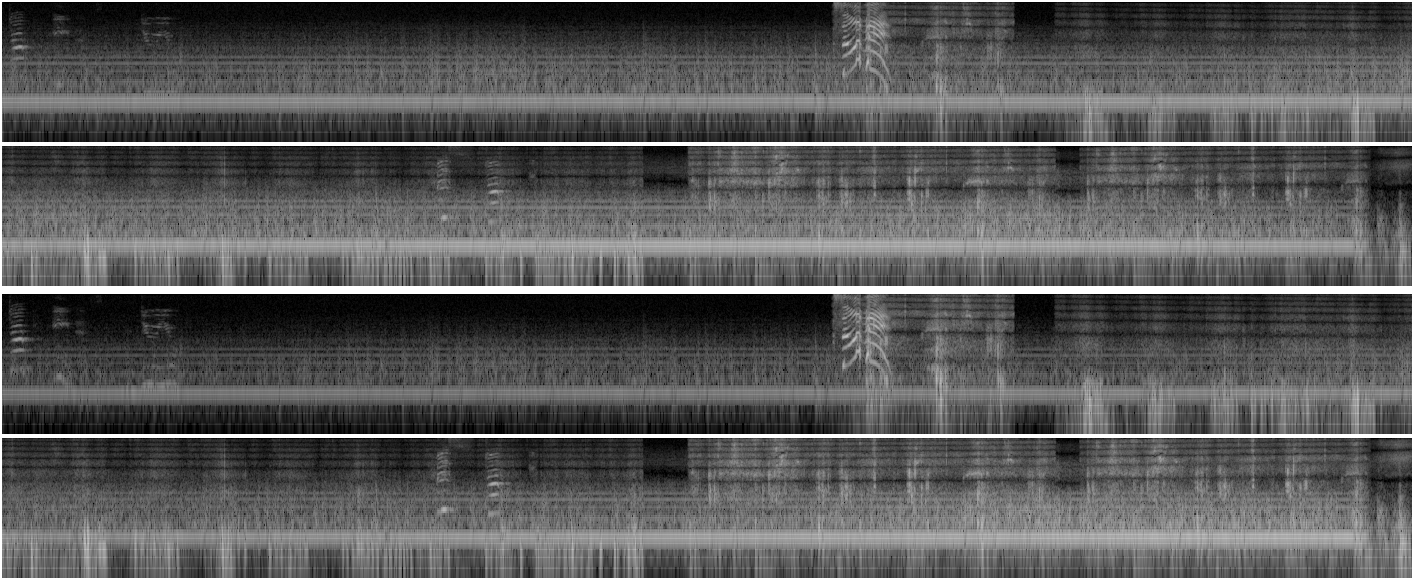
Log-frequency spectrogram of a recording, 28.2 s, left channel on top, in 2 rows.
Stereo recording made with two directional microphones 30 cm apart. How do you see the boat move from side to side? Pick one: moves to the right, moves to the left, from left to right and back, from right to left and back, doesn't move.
moves to the right.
